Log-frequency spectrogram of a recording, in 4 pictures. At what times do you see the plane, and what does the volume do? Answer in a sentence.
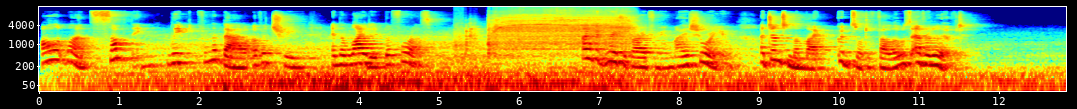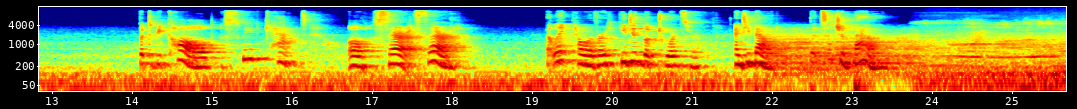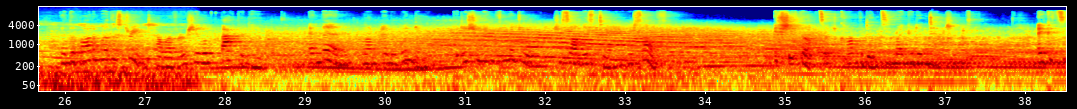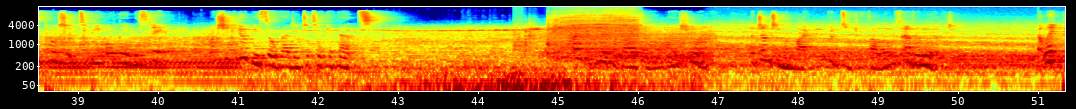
The plane can be heard from 0.0 to 51.2 s, getting quieter then louder.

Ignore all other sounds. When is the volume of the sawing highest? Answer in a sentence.
The volume of the sawing peaks at 45 seconds.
